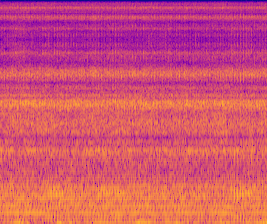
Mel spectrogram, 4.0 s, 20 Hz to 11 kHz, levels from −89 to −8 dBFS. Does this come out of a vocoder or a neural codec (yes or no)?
no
